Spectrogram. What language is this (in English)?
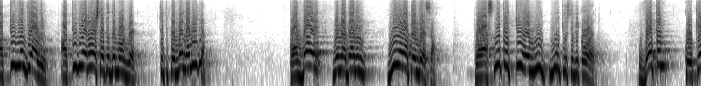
Romanian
